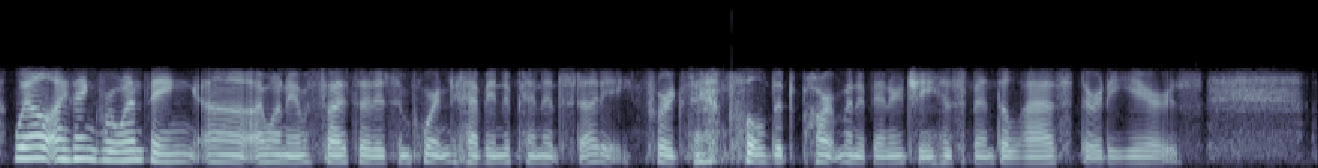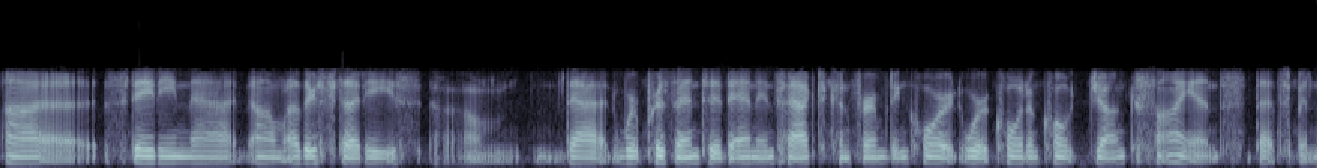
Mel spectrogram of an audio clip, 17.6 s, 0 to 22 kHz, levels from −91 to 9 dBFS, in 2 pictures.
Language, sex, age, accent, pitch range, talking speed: English, female, 50-69, American, 140-165 Hz, 180 wpm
